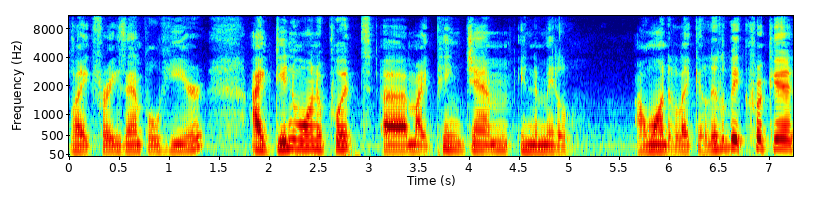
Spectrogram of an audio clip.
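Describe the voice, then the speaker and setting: On a very clean recording with a silent background, a woman talks at a moderate pace with ordinary pitch variation. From French Canada (Quebec). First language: French. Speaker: nail art hobbyist YouTuber. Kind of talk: tutorial. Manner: casual, halting with fillers.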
